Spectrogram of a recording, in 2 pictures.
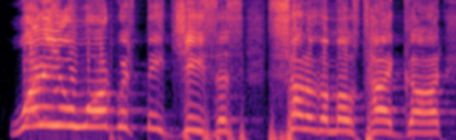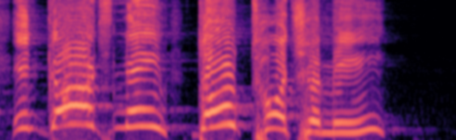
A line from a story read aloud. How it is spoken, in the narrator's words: he ran and fell on his knees in front of him, shouted at the top of his voice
